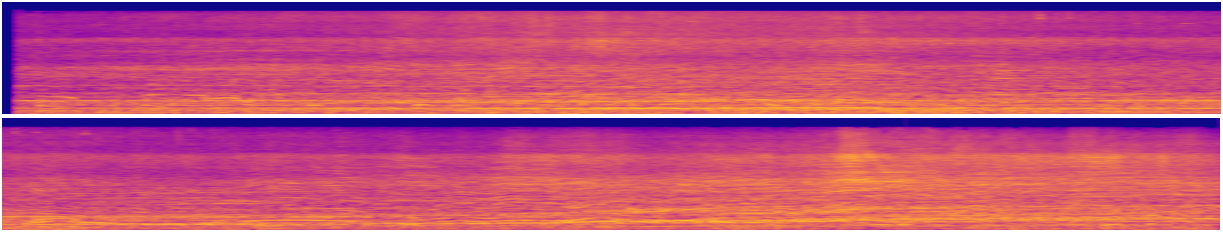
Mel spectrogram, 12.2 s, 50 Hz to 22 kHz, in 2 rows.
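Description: A pack of Formula 500 speedway cars racing on a dirt oval, several engines running hard at once with their pitch rising and falling through the corners.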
